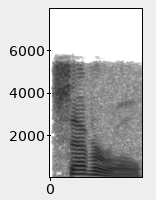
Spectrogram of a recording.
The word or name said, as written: several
